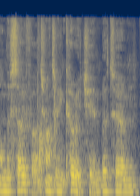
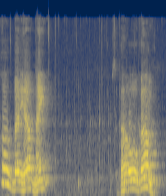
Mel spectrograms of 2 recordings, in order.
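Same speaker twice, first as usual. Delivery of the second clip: surprised; 5 semitones higher than usual. Real, not acted. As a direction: caught off guard, bottle emptied. Surprised bottle nearly empty.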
